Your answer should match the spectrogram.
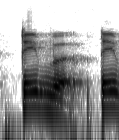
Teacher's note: qib ada qalqalah di situ, qalqalah sughra, ba bertanda mati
